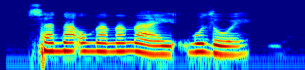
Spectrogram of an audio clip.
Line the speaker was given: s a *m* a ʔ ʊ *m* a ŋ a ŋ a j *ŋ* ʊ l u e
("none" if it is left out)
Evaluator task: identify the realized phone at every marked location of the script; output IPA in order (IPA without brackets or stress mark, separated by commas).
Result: n, ŋ, ŋ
